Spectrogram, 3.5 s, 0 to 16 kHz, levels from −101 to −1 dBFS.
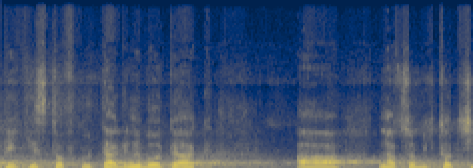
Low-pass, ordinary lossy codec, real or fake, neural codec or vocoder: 14.4 kHz; Opus, 32 kbps; real; none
